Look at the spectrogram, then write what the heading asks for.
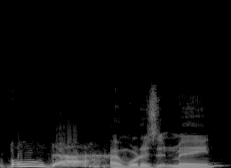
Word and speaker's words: bunda: Yeah, the word is actually not bunga, it's bunda.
